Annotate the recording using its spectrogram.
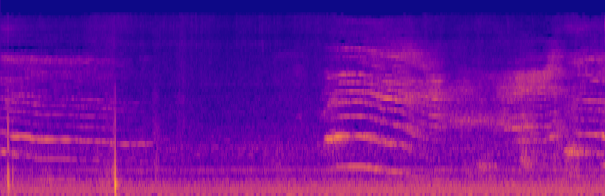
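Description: A cat meowing several times in long, falling calls over the steady hum of a Samsung front-loading washing machine on its final spin. Two sharp clicks come at the start and about a second in.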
